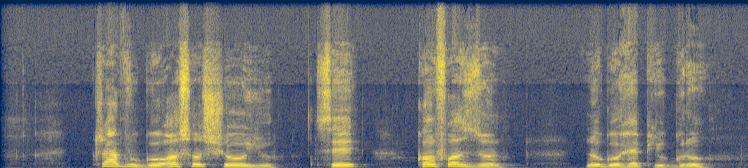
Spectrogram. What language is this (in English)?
Nigerian Pidgin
